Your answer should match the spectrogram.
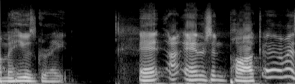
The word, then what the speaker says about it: Anderson .Paak: And Anderson .Paak. Am I saying it right? Yeah. Anderson .Paak.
